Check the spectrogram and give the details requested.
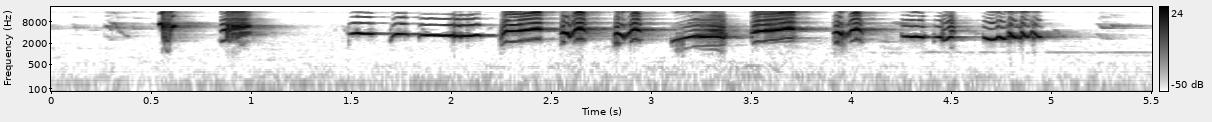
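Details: Female white-rumped shama calling to provoke males into display: two sharp clicks, then a run of buzzy, rising and falling whistled chirps.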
